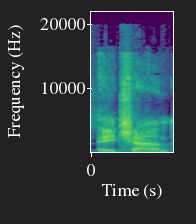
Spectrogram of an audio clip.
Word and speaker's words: Achane: It is Achane.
